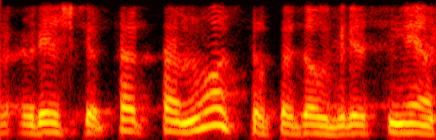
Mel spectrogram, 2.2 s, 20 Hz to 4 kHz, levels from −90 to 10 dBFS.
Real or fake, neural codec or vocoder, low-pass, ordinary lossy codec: fake; codec, 16 kHz, 4 kbps, FreqCodec, smaller model; 3.6 kHz; Opus, 64 kbps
